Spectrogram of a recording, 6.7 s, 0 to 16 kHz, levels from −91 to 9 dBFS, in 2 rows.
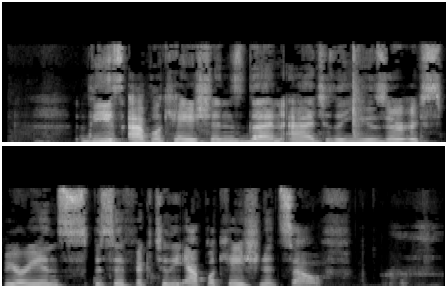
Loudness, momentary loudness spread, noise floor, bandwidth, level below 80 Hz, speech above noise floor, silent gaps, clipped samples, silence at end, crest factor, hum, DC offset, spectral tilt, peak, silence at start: -21 LUFS; 11 LU; -53 dBFS; 12 kHz; -70 dBFS; 30 dB; none; under 0.1%; 0.15 s; 24 dB; none; under 0.1%; -1.5 dB/octave; 0 dBFS; 0.6 s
